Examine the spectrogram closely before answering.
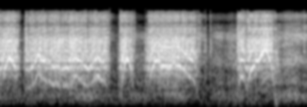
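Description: Spinning reel's drag screaming as a hooked bull shark runs and strips line: a high whine that wavers up and down in pitch, cutting out briefly a few times as the shark pauses.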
